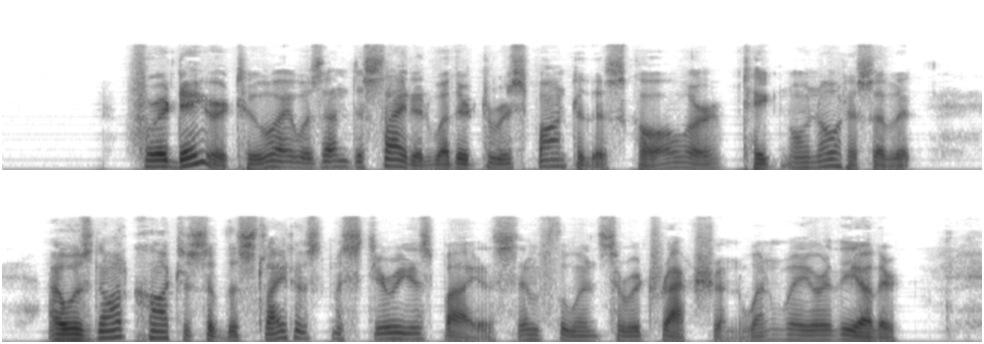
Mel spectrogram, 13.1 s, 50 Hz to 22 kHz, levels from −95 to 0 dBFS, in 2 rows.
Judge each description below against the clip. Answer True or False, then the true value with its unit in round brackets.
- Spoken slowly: False (165 wpm)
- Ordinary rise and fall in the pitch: True (5.0 semitones)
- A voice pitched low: True (120 Hz)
